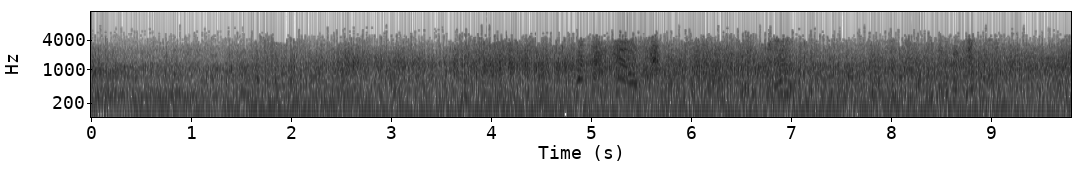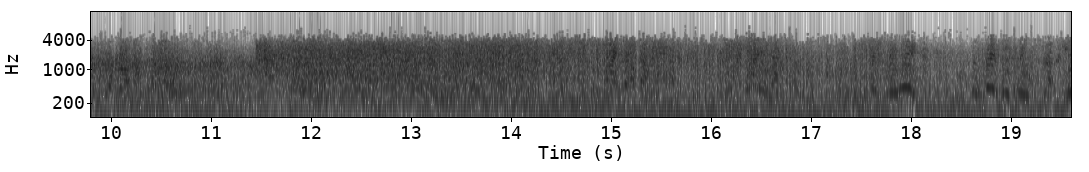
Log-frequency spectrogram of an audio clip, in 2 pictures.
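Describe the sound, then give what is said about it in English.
A ship's engine, slowing down, churns in a loud, heavy low rumble that runs unbroken for the whole stretch, with a faint murmur of voices mixed into the din. “The engine sounds different. What are we doing? Slowing, I think.”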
